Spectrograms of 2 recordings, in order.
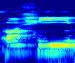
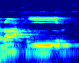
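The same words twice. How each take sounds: First: The h sound has strong, flowing airflow. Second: The h sound is light, without airflow. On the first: The speaker calls it right. "alirkan dulu udaranya" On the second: The speaker calls it wrong. "jangan rohim. Itu sering biasanya pengucapannya seperti huruf h"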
